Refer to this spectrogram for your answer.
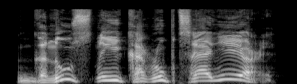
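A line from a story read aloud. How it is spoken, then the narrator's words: Roaring portrait of wizard. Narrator (Russian): взревел портрет дородного красноносого волшебника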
